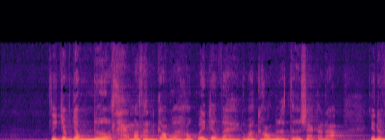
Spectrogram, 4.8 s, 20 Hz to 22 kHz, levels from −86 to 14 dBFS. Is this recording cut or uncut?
uncut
